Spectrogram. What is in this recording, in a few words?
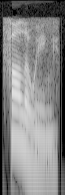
"following", English; adjective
